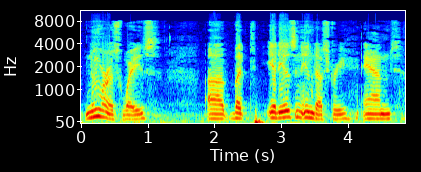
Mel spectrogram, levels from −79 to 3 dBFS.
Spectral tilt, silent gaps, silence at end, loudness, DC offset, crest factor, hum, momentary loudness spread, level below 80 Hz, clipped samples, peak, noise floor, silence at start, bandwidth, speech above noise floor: -6 dB/octave; none; 0 s; -10 LUFS; under 0.1%; 10 dB; none; 8 LU; -24 dBFS; 0.1%; 0 dBFS; -33 dBFS; 0 s; 10 kHz; 24 dB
